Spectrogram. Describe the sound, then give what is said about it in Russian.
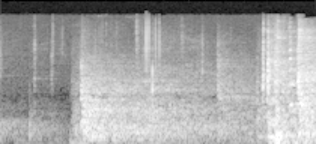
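A door is locked, with a soft rubbing, sliding noise followed by a louder clack near the end, all fairly faint. “Оля запирает дверь и поднимается с подругой на лифте.”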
